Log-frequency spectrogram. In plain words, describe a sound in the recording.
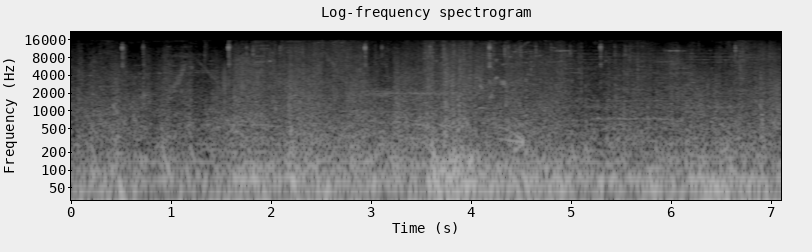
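Laser shots zap and crackle in rapid bursts.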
